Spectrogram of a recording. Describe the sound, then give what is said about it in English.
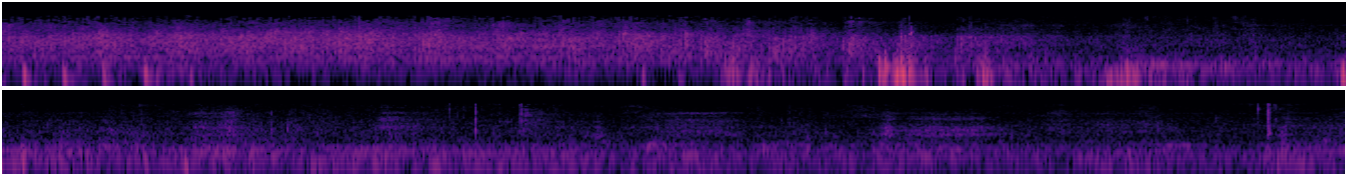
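An audience breaks into loud, dense applause as preacher Bob Bryant is invited up to speak; it holds for a few seconds, then thins into softer, scattered claps that trail off without dying away entirely. “But will you give him a round of applause as we invite Bob Bryant up here?”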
